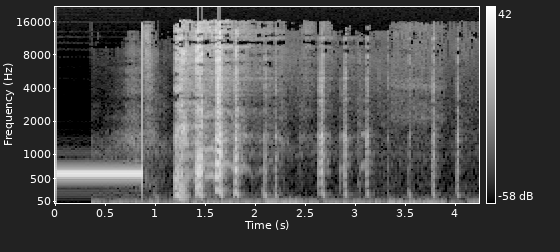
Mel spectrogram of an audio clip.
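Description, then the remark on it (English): A steady, loud censor bleep, a single pure mid-pitched tone lasting just under a second, cuts off abruptly and gives way to a voice and a series of quick, rhythmic tapping sounds. “You can bleep it out. Bleep it out at least.”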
